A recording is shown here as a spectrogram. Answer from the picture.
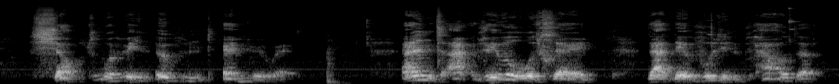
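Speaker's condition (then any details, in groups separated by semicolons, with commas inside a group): Facial palsy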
